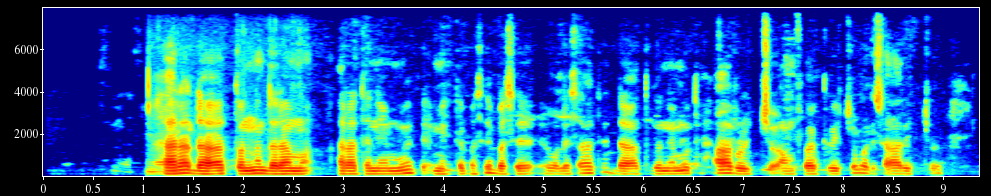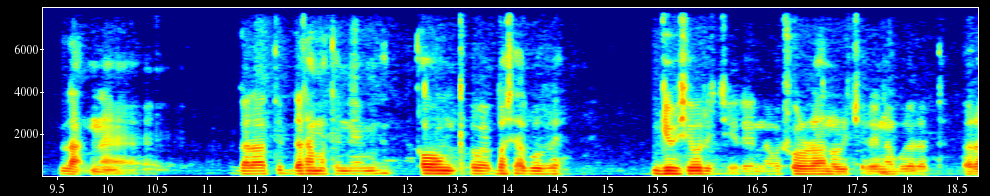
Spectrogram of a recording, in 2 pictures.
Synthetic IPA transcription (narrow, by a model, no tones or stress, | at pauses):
hɐɾɐd̪aːʔɐt̪ːɔnːɐd̪ɐɾɐmɐ | ɐɾɐt̪ɛneːmːʊɛt̪ɛmɪt̪ːɛbɐsɛbɐsɛwɔlɛsaːt̪ɛd̪aːʔɐt̪ːɔd̪ɛneːmːʊt̪ɛhaːɾʊt͡ʃːɔ̰ɐ̰mfɐkːɪɾɪt͡ʃːɔbɐd̪ɪsa̰ːɾɪt͡ʃːɔ | lɐ | ɡɐlaːt̪ːɪd̪ɐɾɐmɐt̪ɛneːmːʊt̪ɛ | t̪ʼɐɔŋkʼɛwɔjbɐsɛɐɡʊrːɛ | ɡɪbɪsɪɔɾɪt͡ʃːɛɛ̰d̪eːnːɐwɔjʃɔɾɾaːnɔɾɪt͡ʃːɔɛɾeːnːɐɡʊlɛɾɐt̪ːɪ̥d̪̥ɐɾɐ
